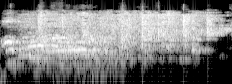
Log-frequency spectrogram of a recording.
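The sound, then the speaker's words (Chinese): An audience applauds loudly and steadily for about three seconds, a dense wash of clapping with a few cheers and shouts mixed in, and no speech over it. “这个咱这个您老几位，您快别鼓掌了，撒谎别瞒当乡人。”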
